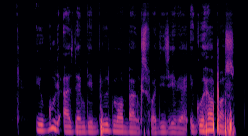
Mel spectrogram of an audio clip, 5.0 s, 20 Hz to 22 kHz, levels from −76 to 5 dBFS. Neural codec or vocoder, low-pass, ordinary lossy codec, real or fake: vocoder, 48 kHz, 128 mel bands, Vocos; none; none; fake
